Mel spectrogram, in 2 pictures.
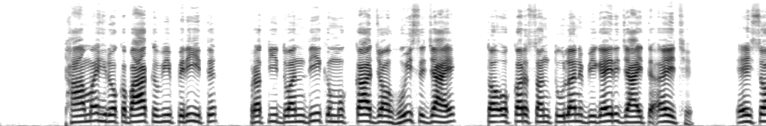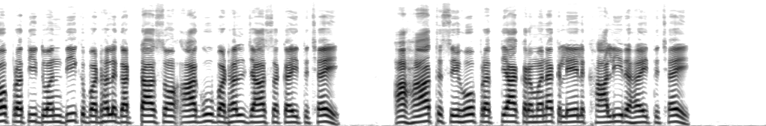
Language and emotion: Maithili, neutral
